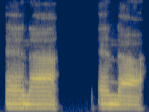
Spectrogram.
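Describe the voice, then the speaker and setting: A man co-hosting a casual stream, blunt and swearing, with halting restarts. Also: medium pitch, completely flat delivery, a little mellow, dry recording. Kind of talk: casual chat.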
